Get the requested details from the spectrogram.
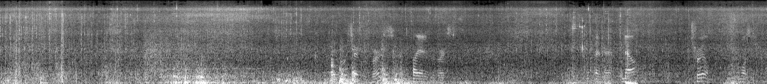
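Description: Strong wind roars.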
